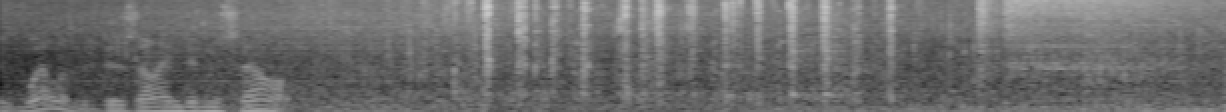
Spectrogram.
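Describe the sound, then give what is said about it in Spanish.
A machine grinding lava rock into small pieces gives many rapid, sharp clicks and rattling clacks over a steady hiss, after a brief voice at the start. “Tim Elliot comienza moliendo la lava en una máquina que bien pudo haber diseñado Julio Verne”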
